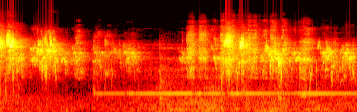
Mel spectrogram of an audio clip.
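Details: Pet budgerigar excitedly watching budgie videos on a laptop; budgerigar chatter of fast, scratchy warbles and high chirps in two busy bursts, over a faint steady electrical hum. Budgerigar.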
